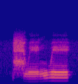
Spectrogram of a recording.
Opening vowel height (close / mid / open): mid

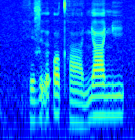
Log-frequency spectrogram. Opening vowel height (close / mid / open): mid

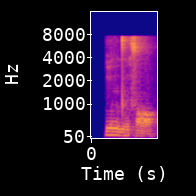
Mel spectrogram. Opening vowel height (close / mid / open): close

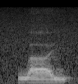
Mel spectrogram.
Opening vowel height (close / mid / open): open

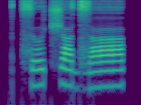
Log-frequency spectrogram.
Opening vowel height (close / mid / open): mid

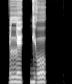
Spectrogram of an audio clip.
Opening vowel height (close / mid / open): mid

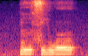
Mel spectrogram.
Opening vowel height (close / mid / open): close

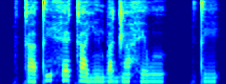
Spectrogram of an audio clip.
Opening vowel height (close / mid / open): open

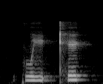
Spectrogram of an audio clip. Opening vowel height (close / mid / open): close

